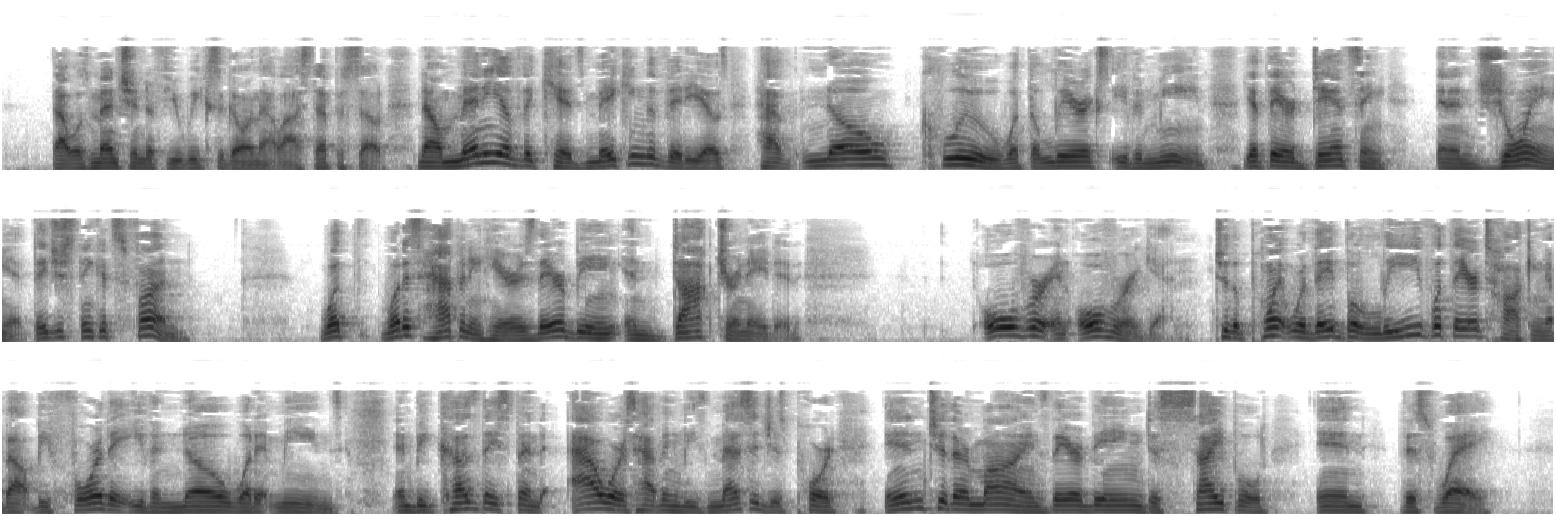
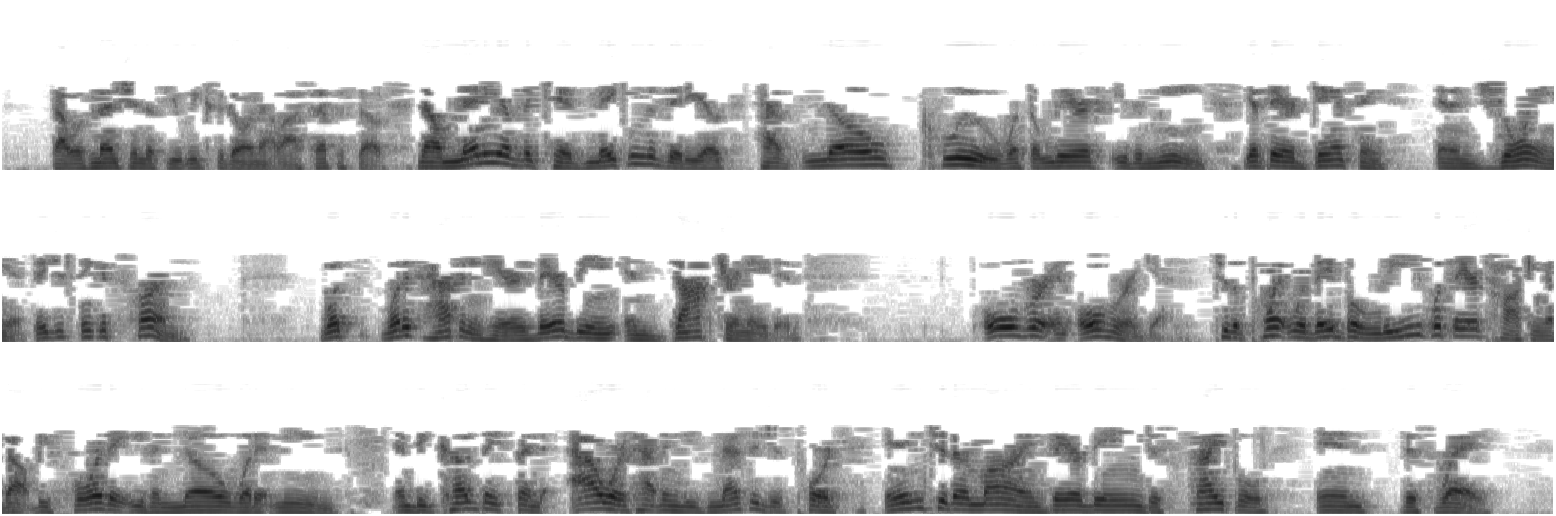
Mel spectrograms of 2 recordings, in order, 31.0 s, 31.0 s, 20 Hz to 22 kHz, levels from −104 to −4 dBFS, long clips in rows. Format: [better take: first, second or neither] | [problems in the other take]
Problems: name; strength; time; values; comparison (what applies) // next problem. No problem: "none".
first | garbled, watery; badly; nothing above 3 kHz; slightly in the first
